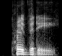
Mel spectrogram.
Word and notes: privity: American English

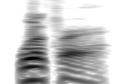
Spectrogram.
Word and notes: woofer: American English

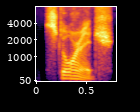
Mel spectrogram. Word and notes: storage: American English

